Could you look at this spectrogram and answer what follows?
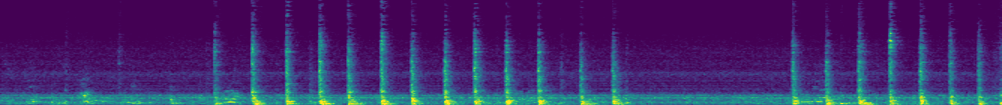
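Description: Hammer driving nails into wooden boards: quick, even blows about three a second for some four seconds, a pause, then a shorter run of blows near the end.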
